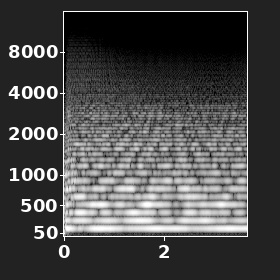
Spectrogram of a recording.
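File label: synth brass c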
